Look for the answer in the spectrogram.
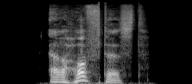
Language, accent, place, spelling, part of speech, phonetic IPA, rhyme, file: German, Germany, Berlin, erhofftest, verb, [ɛɐ̯ˈhɔftəst], -ɔftəst, De-erhofftest.ogg
- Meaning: inflection of erhoffen: 1. second-person singular preterite 2. second-person singular subjunctive II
